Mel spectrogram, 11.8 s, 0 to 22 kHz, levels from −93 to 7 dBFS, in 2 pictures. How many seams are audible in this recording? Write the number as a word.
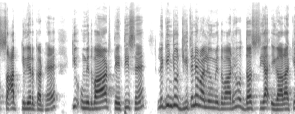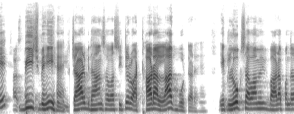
one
